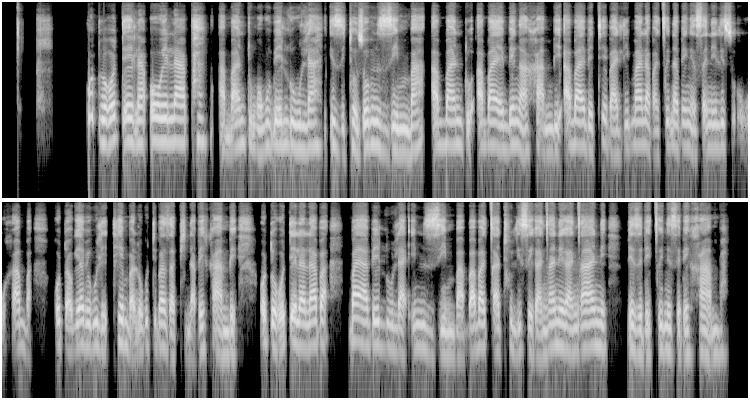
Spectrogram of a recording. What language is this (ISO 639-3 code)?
nde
